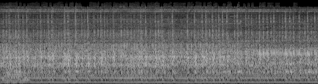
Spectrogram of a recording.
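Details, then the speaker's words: Nova B5R Evo nitro engine in an RC buggy, tank four of break-in; mechanical engine noise of combustion rather than exhaust; steady high fast buzz with light mechanical rattle; normal running. "that's just the mechanic of the engine you know you're hearing the combustion you're hearing everything and not the exhaust"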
